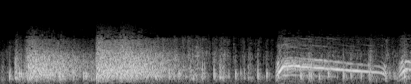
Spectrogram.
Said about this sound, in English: Boggs' horses, frightened by slaps and gunshots, raced away from the base of the mountain and continued over a small rise into a valley.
